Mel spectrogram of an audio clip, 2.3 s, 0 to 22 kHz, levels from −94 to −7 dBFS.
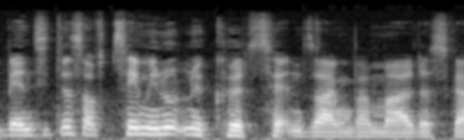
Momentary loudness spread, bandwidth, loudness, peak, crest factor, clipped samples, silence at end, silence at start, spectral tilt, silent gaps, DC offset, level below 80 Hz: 6 LU; 14 kHz; -18 LUFS; -4 dBFS; 14 dB; under 0.1%; 0 s; 0 s; -6 dB/octave; none; under 0.1%; -50 dBFS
